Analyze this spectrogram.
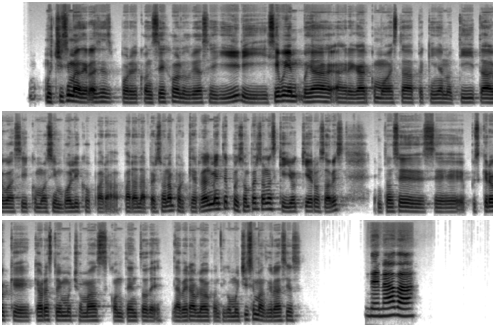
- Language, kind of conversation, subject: Spanish, advice, ¿Cómo puedo manejar la presión social de comprar regalos costosos en eventos?
- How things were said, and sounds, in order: none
